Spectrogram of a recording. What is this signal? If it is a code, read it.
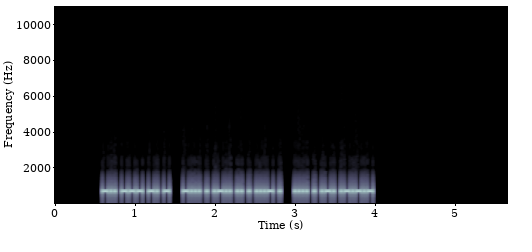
Morse code, heard as a keyed tone, about 50 wpm, 700 Hz. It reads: DONT BELIEVE HER.
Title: Sentences from Top 1000 Words 50wpm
